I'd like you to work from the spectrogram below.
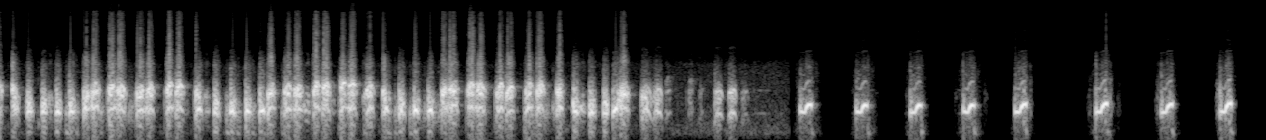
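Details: White-breasted waterhen at night, sound played to lure birds. A frantic jumble of harsh croaks for five seconds settles into single hoarse kwak notes spaced about half a second apart.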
